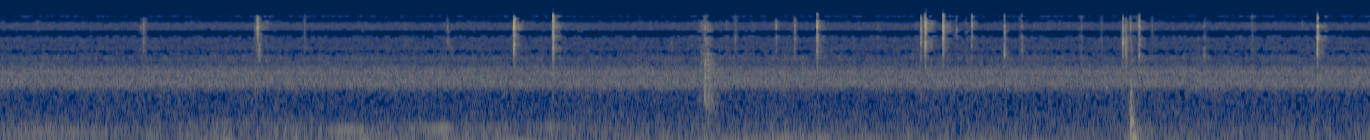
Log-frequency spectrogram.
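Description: A blade scores a cross-hatch pattern into a solid orange bar of soap held in the hand, making short, bright scratching clicks scattered through the clip. Beneath them runs a steady low hum with a mid-range hiss.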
